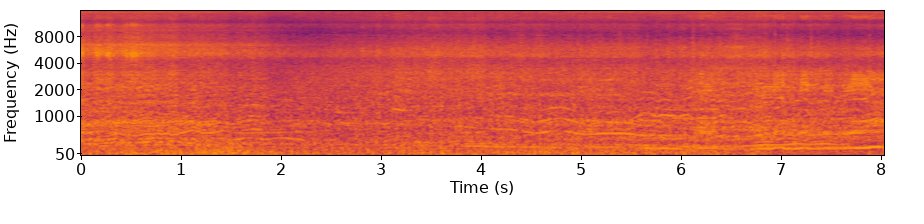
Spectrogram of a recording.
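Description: A modified dirt track race car engine roars at racing speed, heard from inside the cockpit.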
